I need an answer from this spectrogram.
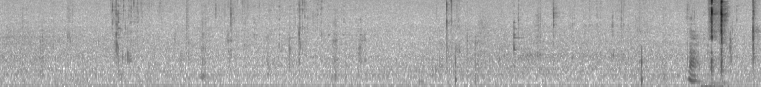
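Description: Faint chewing and small mouth clicks of a person eating rice and fried food by hand, with a short louder burst of biting sounds near the end.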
